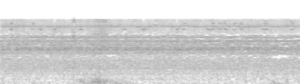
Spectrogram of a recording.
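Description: Near silence: faint, steady background hiss and hum.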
